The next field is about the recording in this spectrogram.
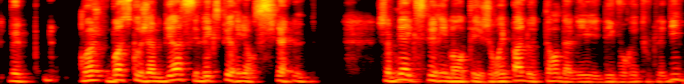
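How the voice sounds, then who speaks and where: A middle-aged man from Réunion island, speaking on a conference panel, gives a personal spiritual testimony in a mid-range voice with a dark tone. He is earnest and reflective, often searching for words and repeating himself.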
